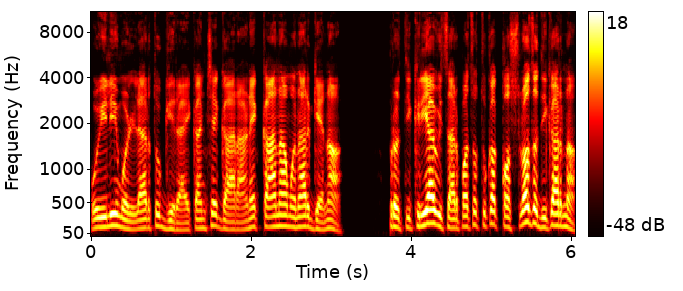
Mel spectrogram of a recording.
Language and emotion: Goan Konkani, angry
